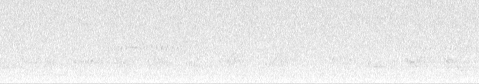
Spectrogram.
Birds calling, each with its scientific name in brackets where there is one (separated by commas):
American Robin (Turdus migratorius), Dark-eyed Junco (Junco hyemalis)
